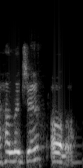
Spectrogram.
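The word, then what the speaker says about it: Halıcıoğlu: so you don't pronounce the G, so Olu, and C is a J, so halıcı, Olu.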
